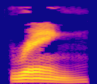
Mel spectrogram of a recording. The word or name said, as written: wring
